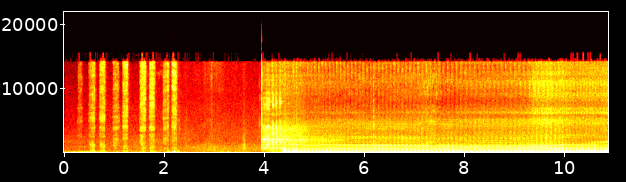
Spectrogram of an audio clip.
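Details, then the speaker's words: Honda CBR400RR NC23 inline-four, fuel poured in by hand with starting spray, fuel pump not connected: several starter bursts, then lumpy uneven idle rising with throttle; firing only cylinders one and two, headers three and four stone cold. "right believe it or not that was only firing on cylinders one and two"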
